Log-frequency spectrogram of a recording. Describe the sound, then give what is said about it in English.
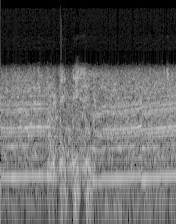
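A battered, damaged car drives along with its engine holding a steady, loud droning tone, while rough rumbling bumps break through near the middle; no voices are heard. “Let me pull over. I'm sorry about that. My car is trashed.”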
